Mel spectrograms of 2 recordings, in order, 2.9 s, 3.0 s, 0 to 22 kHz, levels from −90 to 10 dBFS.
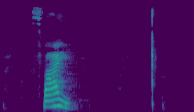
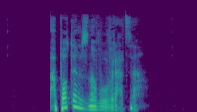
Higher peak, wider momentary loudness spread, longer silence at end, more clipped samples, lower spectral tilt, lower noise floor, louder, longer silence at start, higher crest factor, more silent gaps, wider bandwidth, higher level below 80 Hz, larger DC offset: about the same, -6 dBFS vs -6 dBFS; about the same, 14 LU vs 14 LU; second, 0.6 s vs 0.85 s; neither; second, -2.5 dB/octave vs -6.5 dB/octave; second, -55 dBFS vs -85 dBFS; second, -34 LUFS vs -25 LUFS; second, 0.5 s vs 0.75 s; first, 32 dB vs 22 dB; first, 1.42-1.49 s, 1.57-1.73 s, 1.96-2.26 s vs none; first, 16.5 kHz vs 13 kHz; second, -86 dBFS vs -54 dBFS; neither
